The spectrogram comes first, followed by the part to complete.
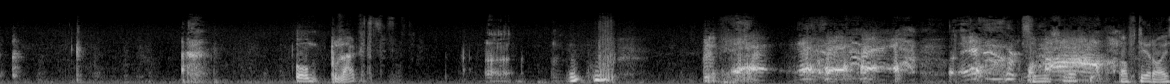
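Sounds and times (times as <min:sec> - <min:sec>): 
speech: 0:03.1 - 0:03.9, 0:04.9 - 0:06.2, 0:10.2 - 0:11.6
person retching and spitting: 0:04.8 - 0:06.3, 0:07.0 - 0:10.2.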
